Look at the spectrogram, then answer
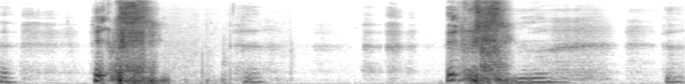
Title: Really desperate, harsh sneezes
